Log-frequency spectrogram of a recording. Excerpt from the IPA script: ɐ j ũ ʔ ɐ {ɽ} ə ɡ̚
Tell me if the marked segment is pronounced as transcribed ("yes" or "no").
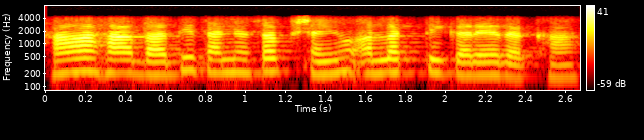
no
